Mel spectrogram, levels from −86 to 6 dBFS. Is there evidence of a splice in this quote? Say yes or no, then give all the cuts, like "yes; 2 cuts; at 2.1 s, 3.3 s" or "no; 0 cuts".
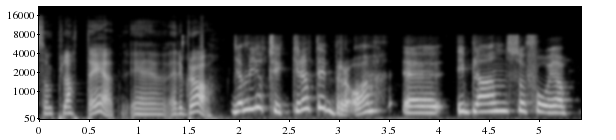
yes; 1 cut; at 1.9 s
